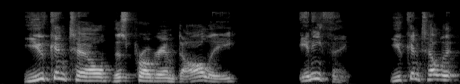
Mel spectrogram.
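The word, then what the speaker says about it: DALL-E: an AI based image generator a program called Dolly it's spelled like Wally the movie um but it's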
